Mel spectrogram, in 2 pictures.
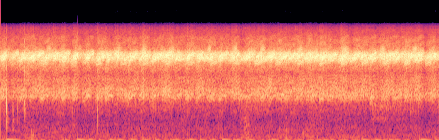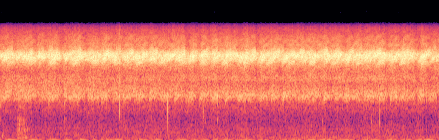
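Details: Many frogs croaking at night in a newly watered rice paddy, a dense, unbroken chorus of high, rasping trills blending into one steady shimmering drone, with occasional faint clicks beneath.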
